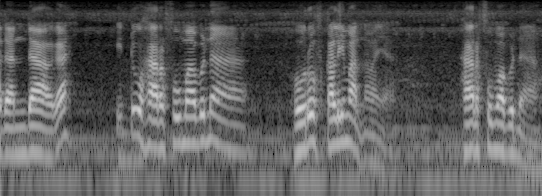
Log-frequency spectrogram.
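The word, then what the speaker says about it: مبنى: Harfu mabna. Harfu mabna. Bukan mabni. Fa inna kullan minha harfu mabna. La harfu makna. Nah, itu baru benar. Nanti kita paham cara baca kita. Kalau ya enggak ada titik, kita baca di belakangnya fathah. Mabna kan? Kalau ya-nya ada titik mesti mabni. Enggak boleh mabna.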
